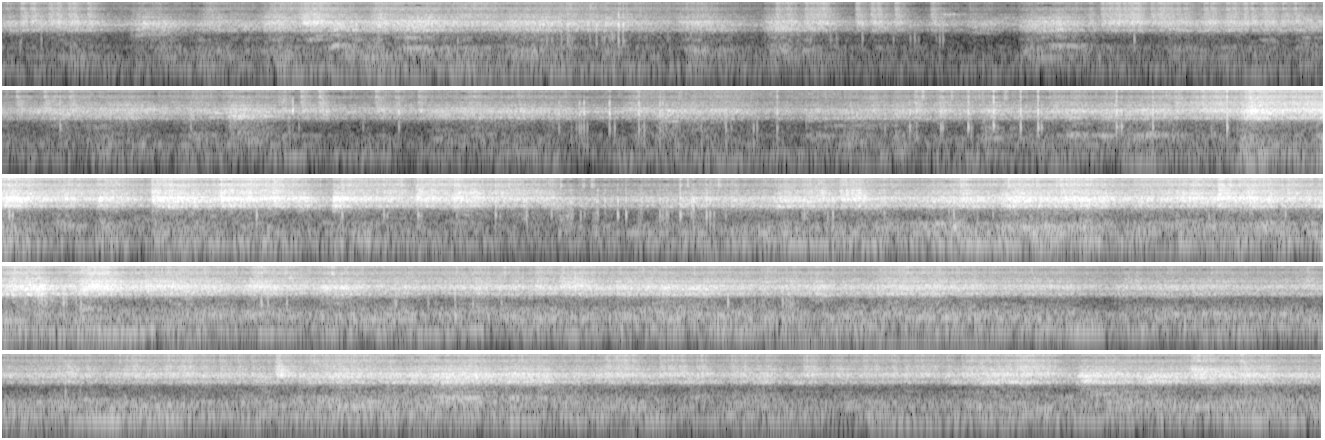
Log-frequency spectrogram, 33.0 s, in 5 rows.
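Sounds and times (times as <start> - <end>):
train rumble and rattle: 0.0 - 33.0.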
